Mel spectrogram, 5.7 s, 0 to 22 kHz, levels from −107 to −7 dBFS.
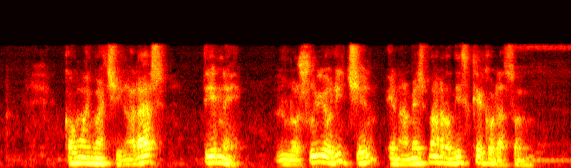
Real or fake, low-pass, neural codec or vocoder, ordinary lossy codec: fake; 7.2 kHz; codec, 24 kHz, 6 kbps, HILCodec; Opus, 64 kbps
